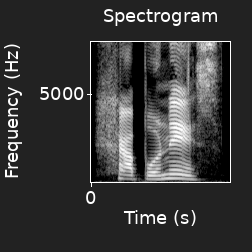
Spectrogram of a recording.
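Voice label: "japones", slow, Spanish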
